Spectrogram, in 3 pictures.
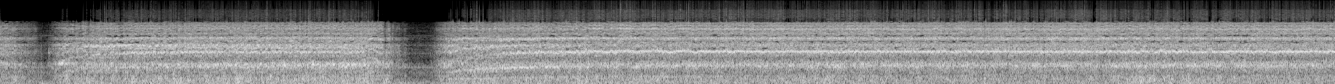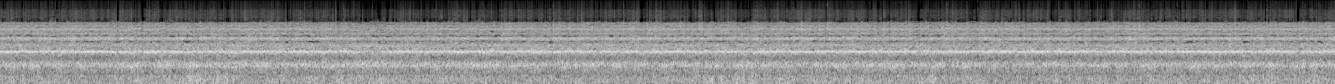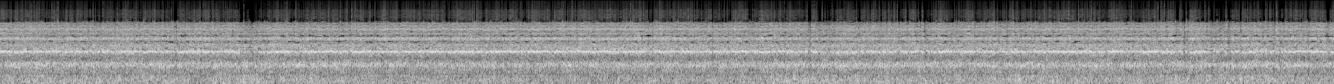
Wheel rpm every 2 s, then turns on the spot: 130, 190, 140, 230, 230, 230, 230, 230, 240, 230, 230, 240, 240, 230, 230, 230, 230, 230, 230, 230.
none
